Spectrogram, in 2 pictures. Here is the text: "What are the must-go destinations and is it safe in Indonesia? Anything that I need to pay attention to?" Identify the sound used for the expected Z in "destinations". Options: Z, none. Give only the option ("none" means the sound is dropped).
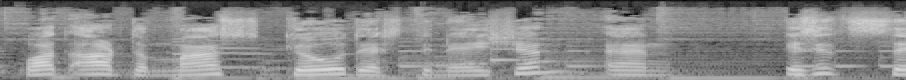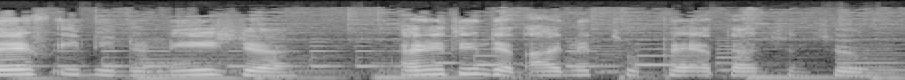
none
